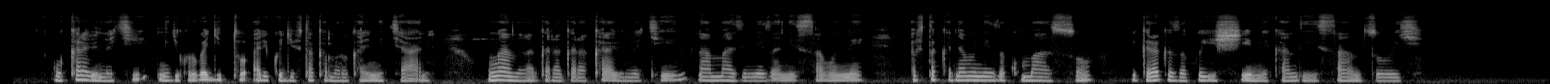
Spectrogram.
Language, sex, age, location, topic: Kinyarwanda, female, 25-35, Kigali, health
